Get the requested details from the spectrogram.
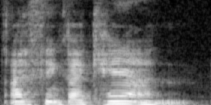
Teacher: Can will actually be the loudest word in the sentence. Make sure it has a full short A.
